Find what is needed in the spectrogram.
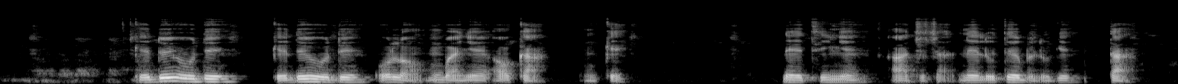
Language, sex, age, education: Igbo, male, 30-45, tertiary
